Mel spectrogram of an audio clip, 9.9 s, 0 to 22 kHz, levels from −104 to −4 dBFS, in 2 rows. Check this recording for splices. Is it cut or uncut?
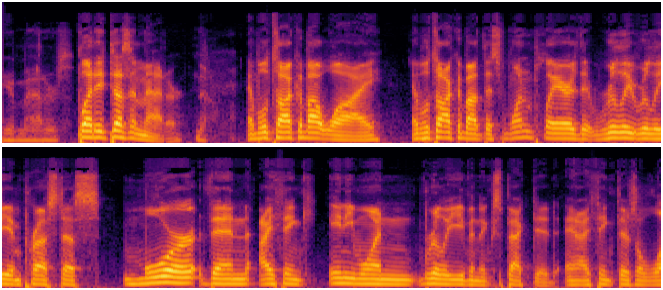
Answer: uncut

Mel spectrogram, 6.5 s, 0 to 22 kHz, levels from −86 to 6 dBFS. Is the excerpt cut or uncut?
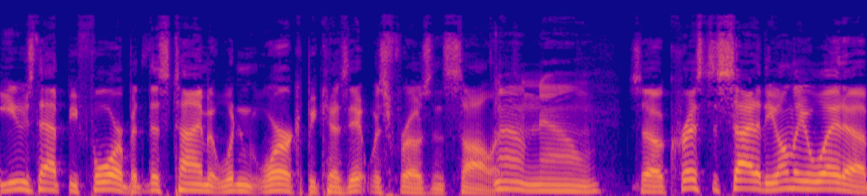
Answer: cut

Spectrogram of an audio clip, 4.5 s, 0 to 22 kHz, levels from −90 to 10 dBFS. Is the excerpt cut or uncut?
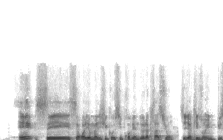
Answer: cut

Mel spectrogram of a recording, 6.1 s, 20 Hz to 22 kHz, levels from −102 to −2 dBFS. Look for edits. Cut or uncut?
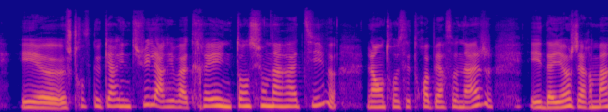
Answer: uncut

